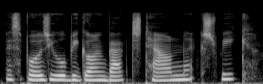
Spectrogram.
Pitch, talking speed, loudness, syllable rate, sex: 205 Hz, 250 wpm, -17 LUFS, 5.3 syllables/s, female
